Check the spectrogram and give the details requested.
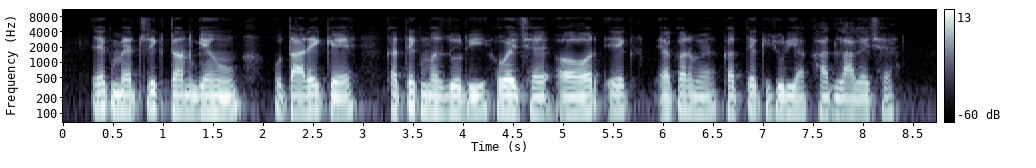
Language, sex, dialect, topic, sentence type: Maithili, male, Bajjika, agriculture, question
